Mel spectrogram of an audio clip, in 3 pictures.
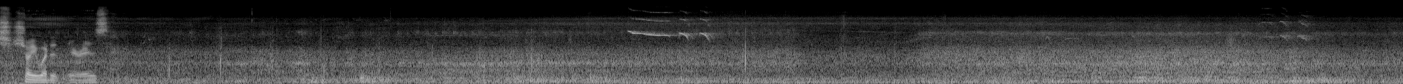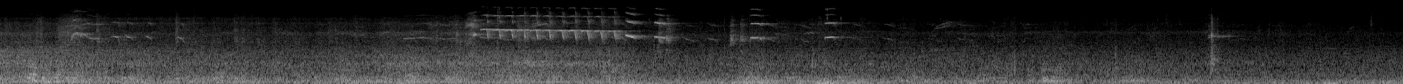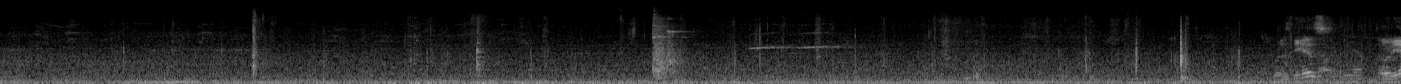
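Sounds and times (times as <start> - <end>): birds chirping: 0.0 - 42.0
outdoor background noise: 0.0 - 42.0.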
